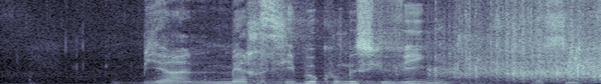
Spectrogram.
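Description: A man speaks briefly through a microphone in a large echoing hall.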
